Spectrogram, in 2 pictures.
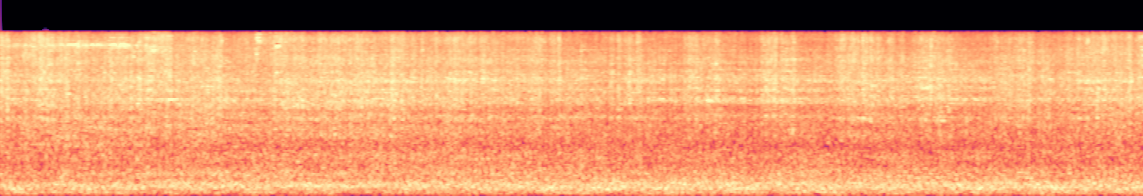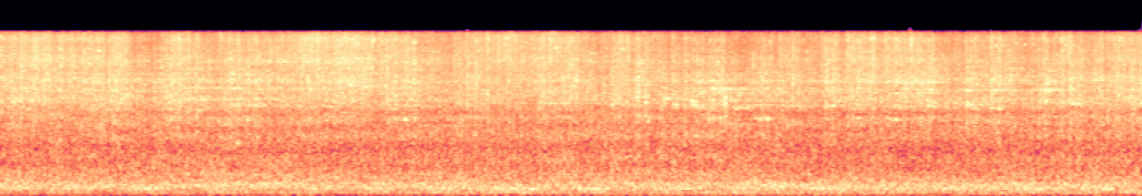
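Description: Freight train of tank cars, gondolas and coil cars rolling past: a steady rumble and clatter of steel wheels on the rails.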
